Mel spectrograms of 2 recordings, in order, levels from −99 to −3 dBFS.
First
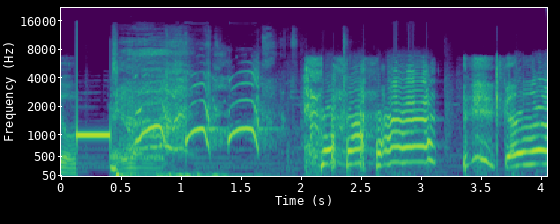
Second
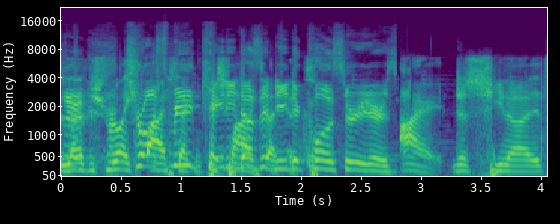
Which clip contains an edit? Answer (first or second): second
